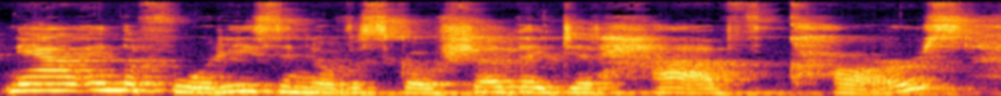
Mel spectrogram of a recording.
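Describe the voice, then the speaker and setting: A woman's voice: medium pitch, expressive, measured pace, roomy sound. A woman from Canada talking in a casual, rambling monologue, full of fillers and restarts. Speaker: speaker.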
